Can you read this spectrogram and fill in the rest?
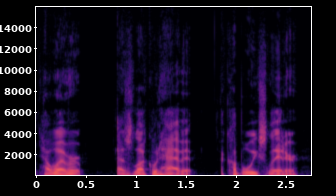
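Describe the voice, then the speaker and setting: A man narrating a comic memoir audiobook in a wry, measured, profane way. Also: deep voice, no echo, clean studio sound.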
